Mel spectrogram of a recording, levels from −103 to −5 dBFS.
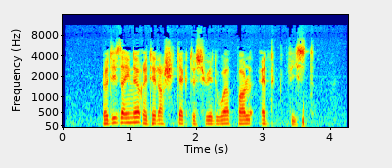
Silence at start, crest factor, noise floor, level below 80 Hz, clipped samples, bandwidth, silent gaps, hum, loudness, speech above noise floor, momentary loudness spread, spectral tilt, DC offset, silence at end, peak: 0.6 s; 18 dB; -54 dBFS; -54 dBFS; under 0.1%; 11.5 kHz; none; none; -17 LUFS; 36 dB; 8 LU; -4.5 dB/octave; under 0.1%; 0.5 s; 0 dBFS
